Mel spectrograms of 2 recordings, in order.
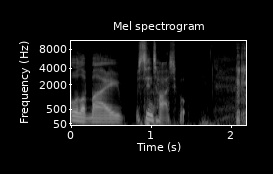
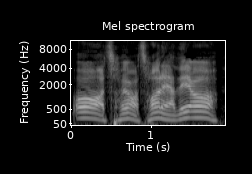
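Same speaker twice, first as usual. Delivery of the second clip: hammed-up Australian accent, higher and louder; ocker Australian; 5 semitones higher, 4 dB louder than usual. Hosts riffing on Aussie clichés, hammed-up Australian. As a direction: ham up the ocker bloke. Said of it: "Put another shrimp on the barbie".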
